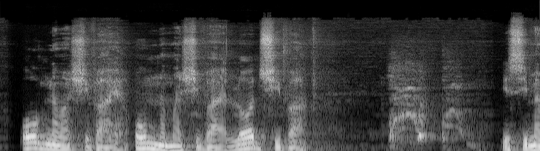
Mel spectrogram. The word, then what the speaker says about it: Om Namah Shivaya: Om Namah Shivaya, Om Namah Shivaya. And some people feel it's okay to say Om Shibaba, Om Shibaba. Mispronounce the mantra, no problem.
